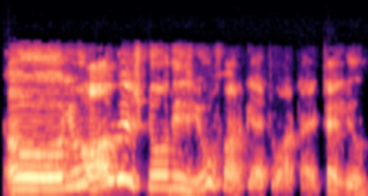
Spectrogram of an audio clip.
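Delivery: high, loud complaining wife; nagging wife. Retold or imitated. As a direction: whine it like a fond but nagging wife. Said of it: "very lovingly".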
